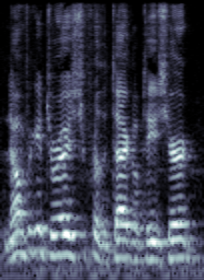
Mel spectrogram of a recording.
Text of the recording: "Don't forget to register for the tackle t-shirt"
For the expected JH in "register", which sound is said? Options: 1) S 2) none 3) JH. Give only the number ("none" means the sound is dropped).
2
